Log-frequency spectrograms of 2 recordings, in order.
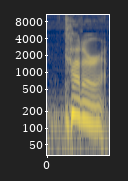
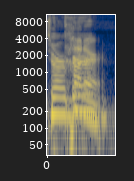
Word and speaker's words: Qatar: Cutter. – I looked up the three different... There's three different ways to pronounce it, but Cutter, you're going with that one? – Qatar.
